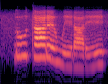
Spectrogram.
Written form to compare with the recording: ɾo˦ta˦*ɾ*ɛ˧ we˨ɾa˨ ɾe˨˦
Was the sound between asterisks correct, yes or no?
yes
